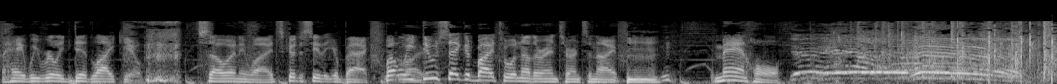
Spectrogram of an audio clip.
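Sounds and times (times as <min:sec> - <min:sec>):
speech: 0:00.0 - 0:08.8
people cheering: 0:07.9 - 0:10.5.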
